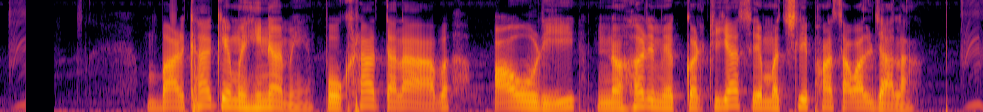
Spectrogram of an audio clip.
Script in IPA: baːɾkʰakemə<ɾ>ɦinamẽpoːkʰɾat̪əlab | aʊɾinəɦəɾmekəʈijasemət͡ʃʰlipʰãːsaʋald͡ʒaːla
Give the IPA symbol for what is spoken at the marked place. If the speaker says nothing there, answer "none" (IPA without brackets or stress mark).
none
